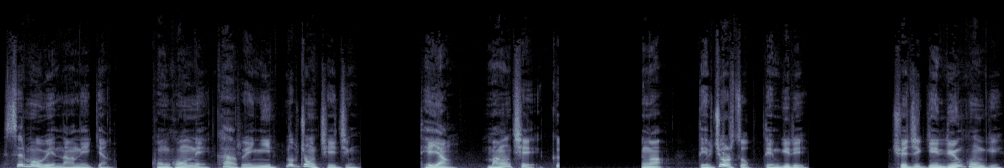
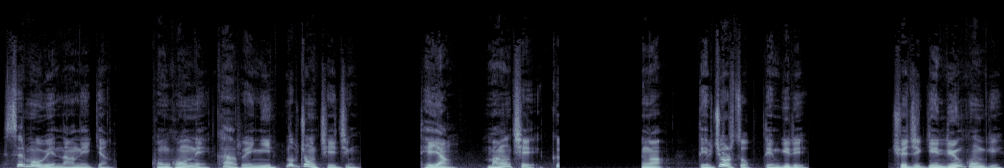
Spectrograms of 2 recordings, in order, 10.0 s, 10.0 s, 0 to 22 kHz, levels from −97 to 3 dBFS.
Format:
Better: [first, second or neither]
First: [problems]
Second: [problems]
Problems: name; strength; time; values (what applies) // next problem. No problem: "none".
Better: neither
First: audio cutting out; at 5.5 s for 1 s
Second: audio cutting out; at 5.5 s for 1 s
